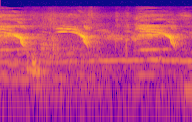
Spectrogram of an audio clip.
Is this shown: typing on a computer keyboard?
no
